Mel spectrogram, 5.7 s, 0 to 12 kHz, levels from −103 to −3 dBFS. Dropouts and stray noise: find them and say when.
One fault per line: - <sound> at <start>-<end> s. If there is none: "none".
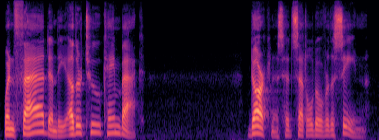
none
